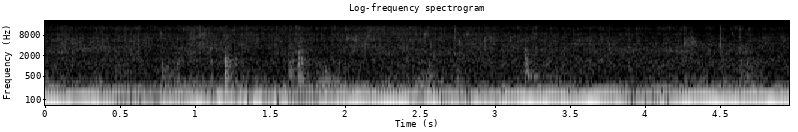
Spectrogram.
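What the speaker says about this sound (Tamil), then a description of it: "சிக்கனை சேர்த்துட்டு நல்லா 2 நிமிஷம் அதிலேயே வதக்குங்க." Chicken sautéing in a pan for a pepper chicken dish, a constant close sizzle with scattered scraping stir strokes over it, no talking.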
